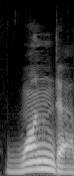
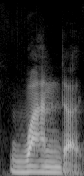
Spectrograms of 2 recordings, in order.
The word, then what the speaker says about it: wander: And remember, it's pronounced wander, like with an O, not wander, even though it's written with an A.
